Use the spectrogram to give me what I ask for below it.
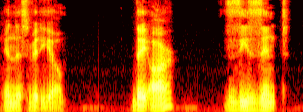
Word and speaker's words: sind: this video they are zint Z zent notice the pronunciation of the S is z zint notice also that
